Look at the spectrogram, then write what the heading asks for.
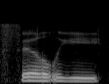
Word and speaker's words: silly: like in sky let's look at silly when i stretch that out silly that y has a long e sound so i'm going to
